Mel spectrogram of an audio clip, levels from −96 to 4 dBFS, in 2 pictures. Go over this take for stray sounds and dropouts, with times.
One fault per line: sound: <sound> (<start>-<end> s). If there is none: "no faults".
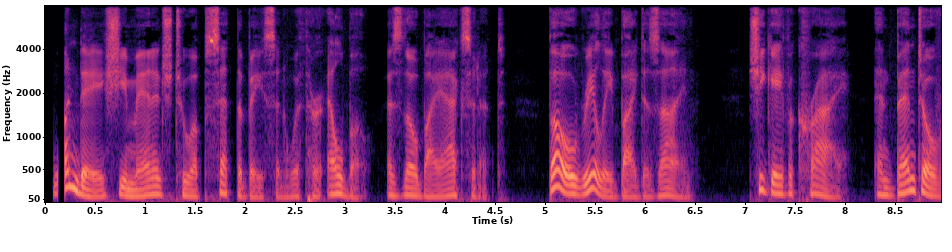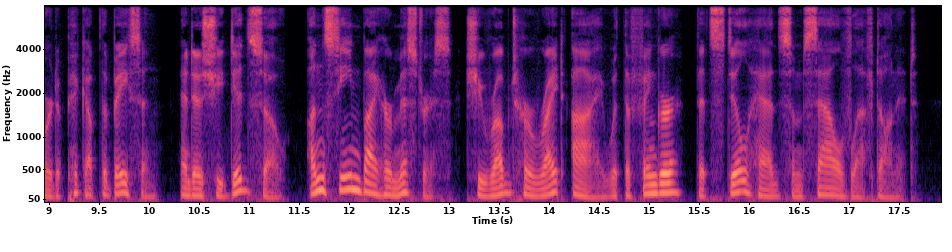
sound: dropout (0.1-0.2 s)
